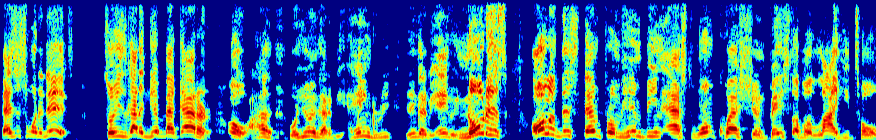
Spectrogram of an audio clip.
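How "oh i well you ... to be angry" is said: mocking passive-aggressive tone, lower. Mocking how he answered her: mocking imitation, passive-aggressive tone. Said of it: "these passive-aggressive weirdos like Sus Marquardt".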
